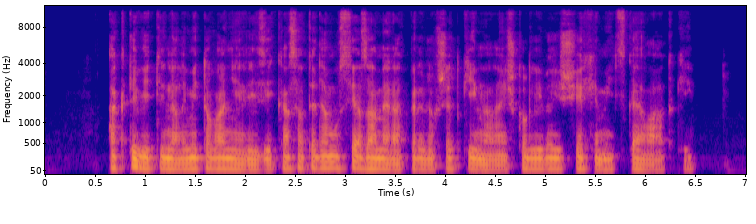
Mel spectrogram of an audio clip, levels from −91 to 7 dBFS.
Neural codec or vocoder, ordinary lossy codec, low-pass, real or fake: codec, 44.1 kHz, 7.8 kbps, DAC; Opus, 64 kbps; 10.8 kHz; fake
